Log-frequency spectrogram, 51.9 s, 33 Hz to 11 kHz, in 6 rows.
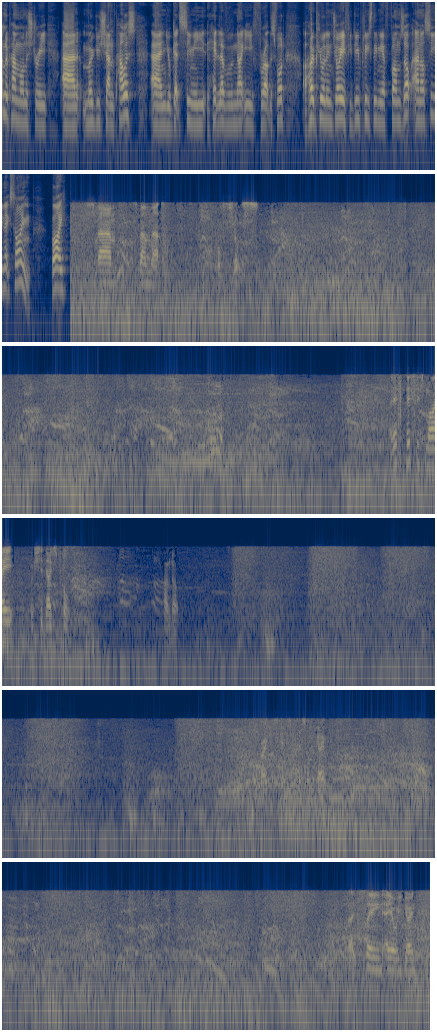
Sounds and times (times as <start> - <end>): Speech: 0.0 - 11.8, 50.2 - 51.6.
